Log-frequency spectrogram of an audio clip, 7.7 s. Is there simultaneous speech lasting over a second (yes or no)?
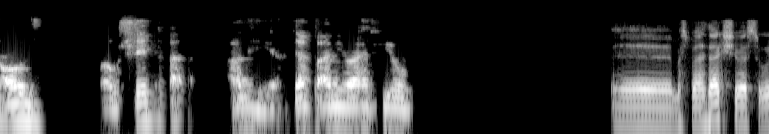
no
